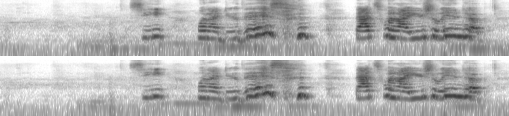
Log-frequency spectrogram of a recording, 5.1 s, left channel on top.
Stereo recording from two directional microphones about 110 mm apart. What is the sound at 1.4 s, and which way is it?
A woman's voice, 25° left (ahead or behind).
